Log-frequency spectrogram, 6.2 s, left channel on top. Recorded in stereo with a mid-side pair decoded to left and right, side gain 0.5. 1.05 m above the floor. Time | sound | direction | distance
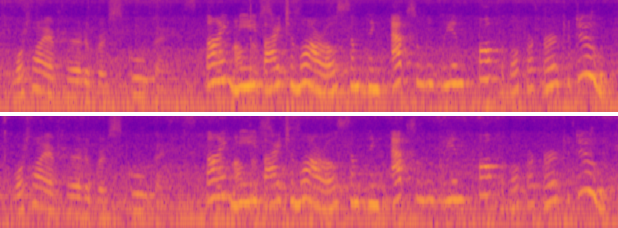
0.1 | a woman speaking | 10° left | 1.5 m
2.1 | a woman speaking | 20° left | 2.5 m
